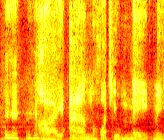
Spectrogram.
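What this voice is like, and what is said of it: Scary deep villain voice. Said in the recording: “Scary voice right there.”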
